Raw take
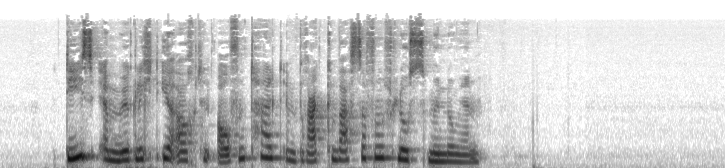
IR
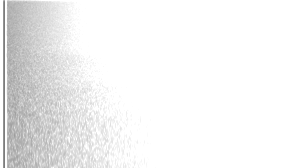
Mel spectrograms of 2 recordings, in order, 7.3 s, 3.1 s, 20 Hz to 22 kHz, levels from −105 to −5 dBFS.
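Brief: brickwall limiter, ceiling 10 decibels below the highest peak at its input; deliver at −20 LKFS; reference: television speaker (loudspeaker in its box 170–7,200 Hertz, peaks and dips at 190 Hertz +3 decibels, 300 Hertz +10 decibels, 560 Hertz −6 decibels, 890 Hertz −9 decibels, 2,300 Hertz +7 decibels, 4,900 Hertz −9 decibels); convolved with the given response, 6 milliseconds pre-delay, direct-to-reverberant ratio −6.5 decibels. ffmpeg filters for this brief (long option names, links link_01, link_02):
-filter_complex "[0:a]alimiter=limit=-19dB:level=0:latency=1,asplit=2[link_01][link_02];[1:a]atrim=start_sample=2205,adelay=6[link_03];[link_02][link_03]afir=irnorm=-1:irlink=0,volume=10dB[link_04];[link_01][link_04]amix=inputs=2:normalize=0,highpass=frequency=170:width=0.5412,highpass=frequency=170:width=1.3066,equalizer=frequency=190:width_type=q:width=4:gain=3,equalizer=frequency=300:width_type=q:width=4:gain=10,equalizer=frequency=560:width_type=q:width=4:gain=-6,equalizer=frequency=890:width_type=q:width=4:gain=-9,equalizer=frequency=2300:width_type=q:width=4:gain=7,equalizer=frequency=4900:width_type=q:width=4:gain=-9,lowpass=frequency=7200:width=0.5412,lowpass=frequency=7200:width=1.3066,volume=-0.5dB"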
